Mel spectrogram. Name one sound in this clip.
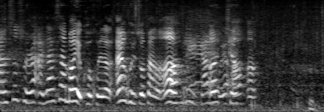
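A second woman answers excitedly close by.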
